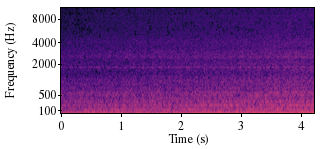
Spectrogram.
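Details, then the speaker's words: 2016 Honda Pilot with a check engine light, DTC P2638 torque management, and slight cylinder 4 misfire count: quiet even idle with no skips. Engine sounds good and is not misfiring at this moment. Normal idle. "so right now the engine sounds good it's not misfiring right now"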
